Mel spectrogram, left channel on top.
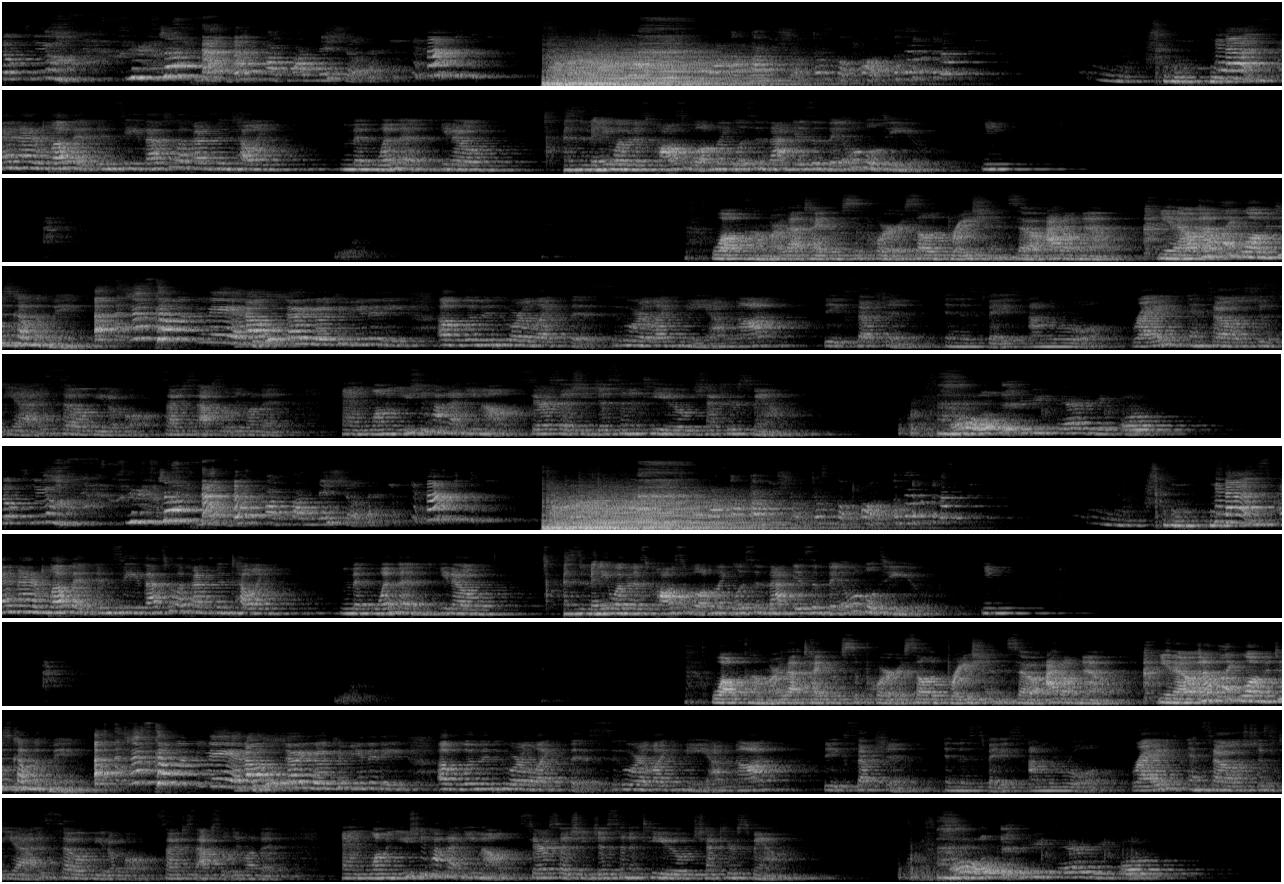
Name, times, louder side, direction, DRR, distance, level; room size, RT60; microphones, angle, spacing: voice 1, 0.0-1.3 1.7-2.1 4.2-4.4 5.4-7.8 8.0-8.3 9.0-9.5 12.1-15.5 15.8-15.9 16.2-17.6 18.4-22.0 22.6-22.7 32.4-36.7 37.1-46.0 46.6-47.6 47.8-49.3 49.7-53.9 54.6-59.1 60.5-60.9, right 1 dB, 30° right, -2 dB, 0.9 m, -29 dB
voice 2, 1.2-4.2 5.6-9.0 10.8-12.2 29.0-29.1 37.0-37.2 40.7-41.1 50.9-51.1 60.2-61.4 62.4-62.6, equal, 70° right, -6 dB, 1.7 m, -32 dB
voice 3, 61.4-62.6, equal, 55° left, -6 dB, 2.3 m, -36 dB
7.1 x 5.8 x 3.0 m, 1.2 s
head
